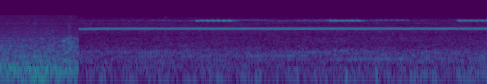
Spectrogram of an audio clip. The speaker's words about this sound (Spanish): Y esta vez me tocó cerrar este podcast con un coro de grillos. Un paisaje nocturno espectacularmente hermoso, frío y musical.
